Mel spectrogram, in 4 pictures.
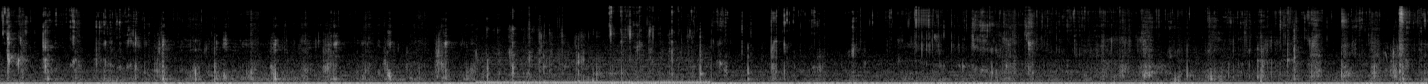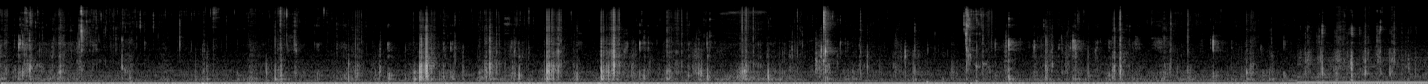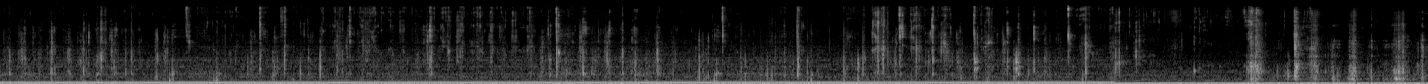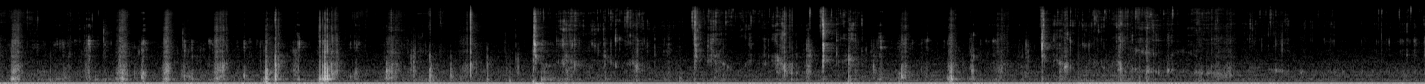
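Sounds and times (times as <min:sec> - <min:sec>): chewing with wet mouth sounds: 0:00.0 - 0:57.0
crunching bites of fried chicken: 0:00.0 - 0:57.0
low hum: 0:04.2 - 0:14.0, 0:25.2 - 0:43.8.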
